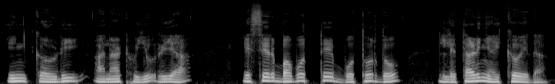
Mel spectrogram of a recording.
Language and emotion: Santali, fearful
